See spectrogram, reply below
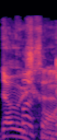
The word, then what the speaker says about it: Dogecoin: Dogecoin.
